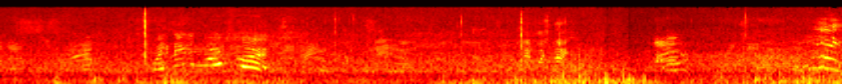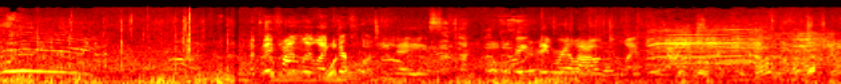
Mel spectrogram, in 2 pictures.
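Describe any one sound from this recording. Young people shout to each other across an open field outdoors.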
